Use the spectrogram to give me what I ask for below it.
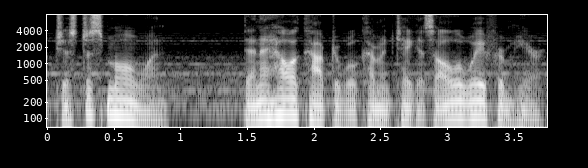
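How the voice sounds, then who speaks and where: A very low male voice over clear background music. a calm, firm survivor in a video game, talking people round in a businesslike, reassuring way. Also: fast talker.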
